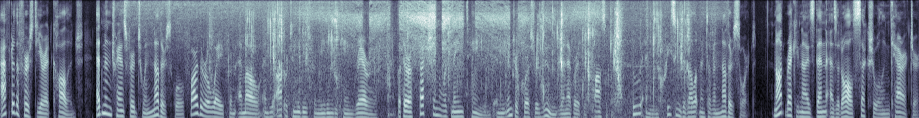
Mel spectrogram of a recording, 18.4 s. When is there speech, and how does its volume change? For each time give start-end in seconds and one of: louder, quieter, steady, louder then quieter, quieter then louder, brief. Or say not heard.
0.0-18.3 steady.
